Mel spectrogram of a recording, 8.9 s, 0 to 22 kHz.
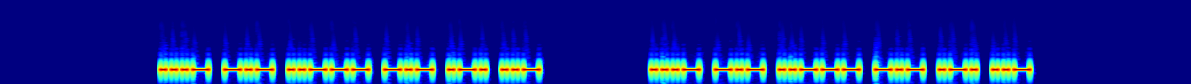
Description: Morse code, heard as a keyed tone, about 32 wpm, 700 Hz. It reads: VK2KRU VK2KRU
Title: DXCC-100 Call Signs - 6 Characters - Repeated 2x - 30wpm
